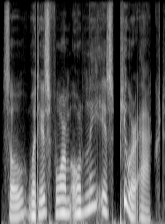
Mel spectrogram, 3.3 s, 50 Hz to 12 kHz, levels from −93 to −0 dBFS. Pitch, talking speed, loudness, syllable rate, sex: 160 Hz, 145 wpm, -17 LUFS, 3.1 syllables/s, male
